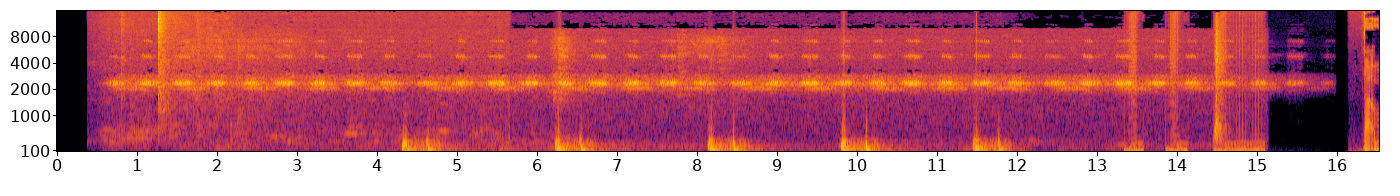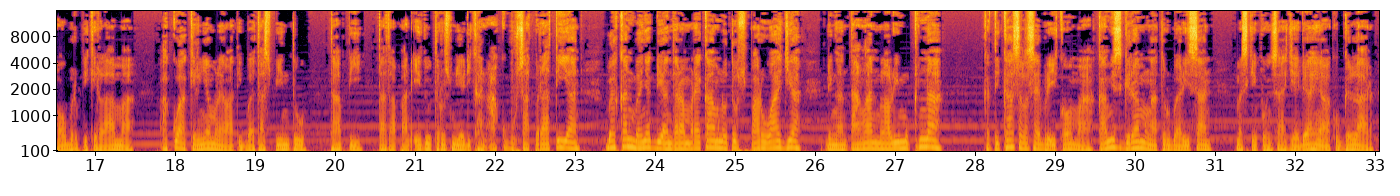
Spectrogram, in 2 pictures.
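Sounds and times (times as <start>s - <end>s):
crickets chirping: 0.4s - 16.0s
deep double thuds: 4.3s - 5.1s, 6.2s - 7.0s, 8.1s - 9.0s, 9.8s - 10.7s, 11.4s - 12.1s, 13.4s - 15.2s
heavy low hits: 13.4s - 15.2s.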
